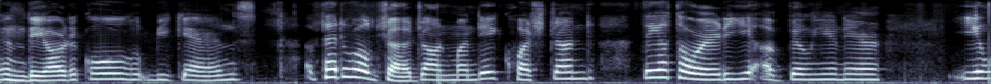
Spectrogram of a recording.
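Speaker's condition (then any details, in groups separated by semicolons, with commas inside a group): Cerebral palsy; from birth, walks with walker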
